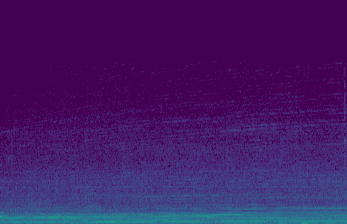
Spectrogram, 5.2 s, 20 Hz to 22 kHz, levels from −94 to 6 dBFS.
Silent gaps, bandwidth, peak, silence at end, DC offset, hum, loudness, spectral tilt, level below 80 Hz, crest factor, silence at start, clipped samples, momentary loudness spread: none; 16 kHz; -30 dBFS; 0 s; under 0.1%; none; -45 LUFS; -6 dB/octave; -64 dBFS; 14 dB; 0 s; under 0.1%; 3 LU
